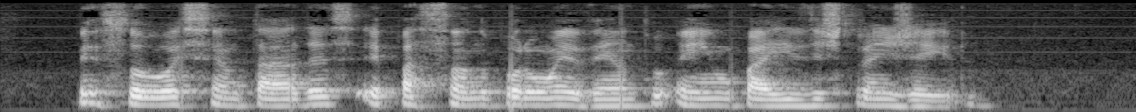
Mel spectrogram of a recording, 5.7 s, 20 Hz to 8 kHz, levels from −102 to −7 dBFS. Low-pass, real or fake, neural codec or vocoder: 7.2 kHz; real; none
